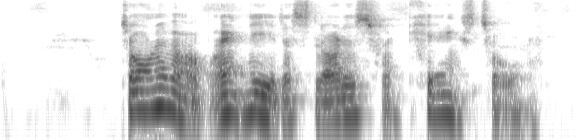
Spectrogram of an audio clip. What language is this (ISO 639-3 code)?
dan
